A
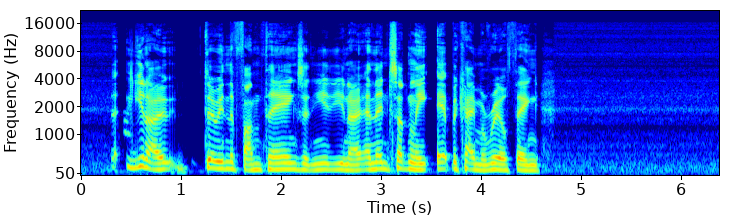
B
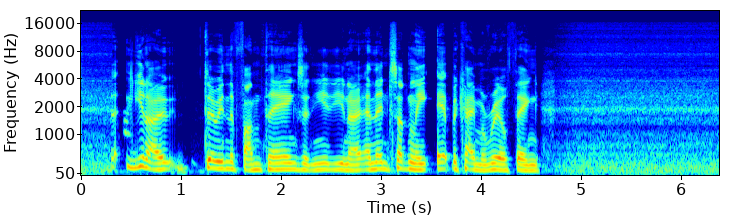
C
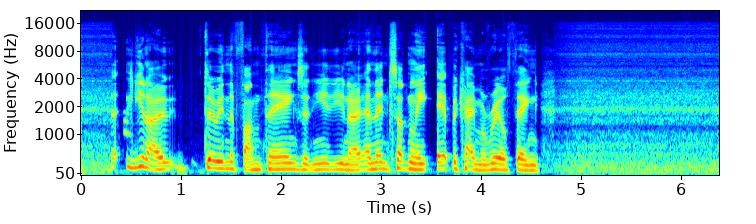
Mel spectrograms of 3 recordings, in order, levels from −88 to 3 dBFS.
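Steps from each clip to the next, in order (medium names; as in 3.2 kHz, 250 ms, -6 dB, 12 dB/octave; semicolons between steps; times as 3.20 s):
upward compressor, threshold -29 dBFS; low-pass 2.2 kHz 6 dB/octave; trim +3 dB
crackle 41 per s -44 dBFS; trim +6 dB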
